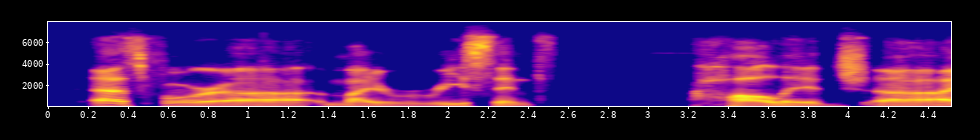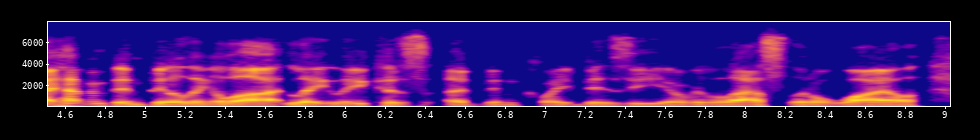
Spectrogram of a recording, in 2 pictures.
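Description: In a Canadian accent, a man talks at a moderate pace with fairly even intonation, a dry sound with no echo and a quiet background. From Canada. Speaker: podcast co-host, LEGO collector; podcast guest. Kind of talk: casual chat. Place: home room. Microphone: video call.

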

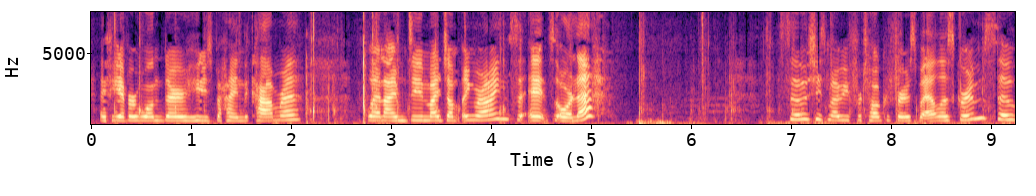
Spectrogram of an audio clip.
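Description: Projecting a raised voice at a moderate pace, a woman speaks with ordinary pitch variation, the sound dry with no echo amid noticeable background noise. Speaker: horse rider vlogger. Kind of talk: casual vlog chat. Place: farm machine. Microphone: phone near.

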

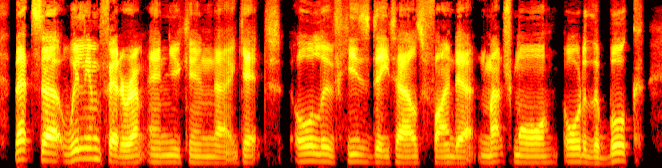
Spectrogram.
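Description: In an Australian accent, a man speaks with fairly even intonation in a dry sound with no echo against a quiet background. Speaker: talk show host. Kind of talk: interview. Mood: warm, appreciative. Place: home room. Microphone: studio mic.

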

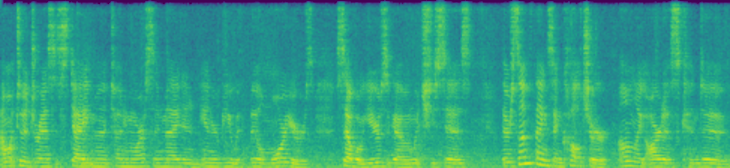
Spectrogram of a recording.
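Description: Moderate pace and fairly even intonation from a woman with fairly low pitch, plus noticeable background noise. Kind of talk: lecture. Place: shop.

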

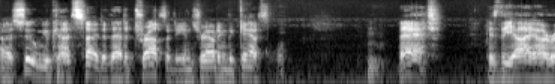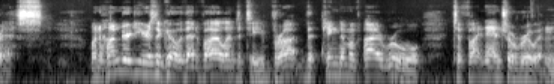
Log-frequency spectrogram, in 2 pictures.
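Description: A man performs a put-on character voice. It sits at a medium pitch and moves at a fairly slow pace. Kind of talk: comic overacting. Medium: game stream. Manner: mock-solemn, portentous.

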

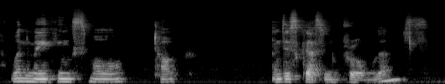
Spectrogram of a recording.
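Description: A woman has a Polish accent. She talks at a very slow pace. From Poland. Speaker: language teacher. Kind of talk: sales pitch. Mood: warm, smiling, cheerful. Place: home room. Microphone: webcam.

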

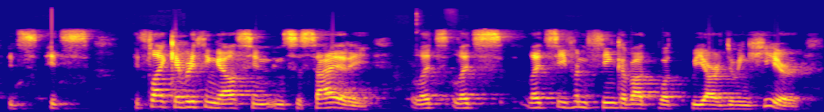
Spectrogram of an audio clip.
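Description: In a room with audible echo, a man with a Portuguese accent talks at a fairly slow pace in a high voice, his pitch swinging very widely. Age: 30s. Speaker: football club licensing manager; guest. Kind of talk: casual interview. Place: office. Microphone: video call.

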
